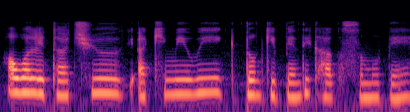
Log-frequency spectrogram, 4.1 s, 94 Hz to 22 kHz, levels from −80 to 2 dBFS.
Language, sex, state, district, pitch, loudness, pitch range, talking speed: Rengma, female, Nagaland, Kohima, 225 Hz, -20 LUFS, 195-240 Hz, 145 wpm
